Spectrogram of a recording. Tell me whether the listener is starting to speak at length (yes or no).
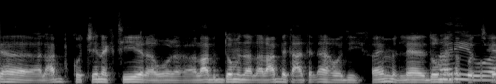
yes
